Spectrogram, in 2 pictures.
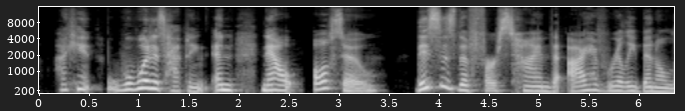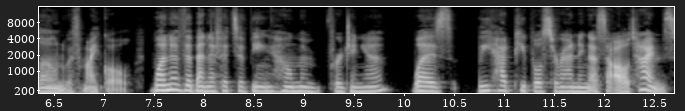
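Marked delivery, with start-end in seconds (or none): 0.2-1.7 put-on crying, high, tearful, words breaking off mid-start. Retelling breaking down after hearing her name: retelling own tearful words. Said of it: "the waterworks start coming".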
